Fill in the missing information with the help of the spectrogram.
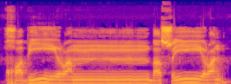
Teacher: تنوین اور نون ساکن کو چھوٹے سے میم سے بدل دیں گے، جیسے کہ اوپر آپ دیکھیں الف کے اوپر چھوٹا سا میم لکھا ہوا ہے، خبیرم۔ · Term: اقلاب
